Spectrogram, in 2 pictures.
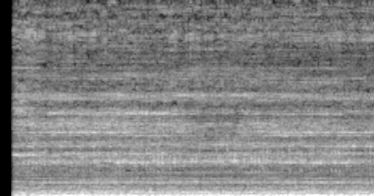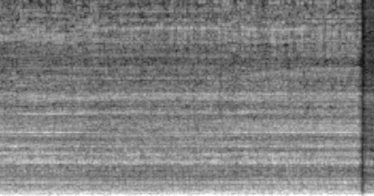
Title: Compressor making noise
